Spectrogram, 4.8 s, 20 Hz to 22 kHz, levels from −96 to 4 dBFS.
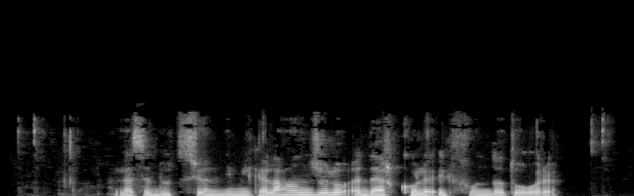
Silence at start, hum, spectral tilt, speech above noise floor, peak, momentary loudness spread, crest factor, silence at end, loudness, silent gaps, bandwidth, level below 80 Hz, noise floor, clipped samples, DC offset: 0.85 s; none; -6.5 dB/octave; 33 dB; -2 dBFS; 6 LU; 18 dB; 0.6 s; -19 LUFS; none; 9.4 kHz; -54 dBFS; -51 dBFS; under 0.1%; under 0.1%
